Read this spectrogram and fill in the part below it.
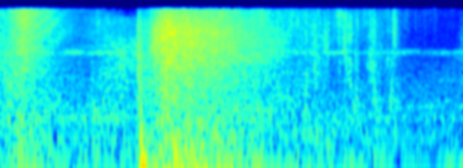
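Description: A magical whooshing burst of a game effect sounds.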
